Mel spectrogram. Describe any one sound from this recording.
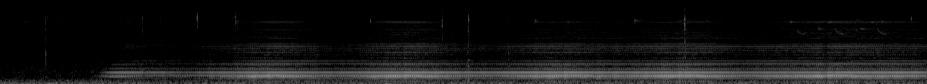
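A harmonium plays a steady, droning chord.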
